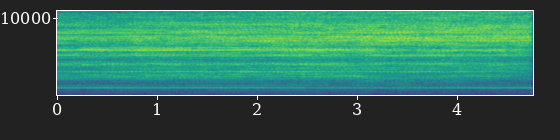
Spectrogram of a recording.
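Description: End grain hollowing tool cutting into a spinning wood workpiece on a lathe, a steady loud hissing, whining cut with a constant high tone, continuous and alone without talk.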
